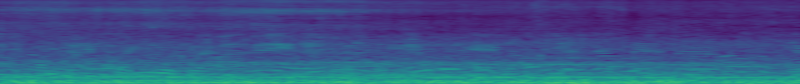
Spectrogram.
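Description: Steady low rumble with faint voices of people talking in the background.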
